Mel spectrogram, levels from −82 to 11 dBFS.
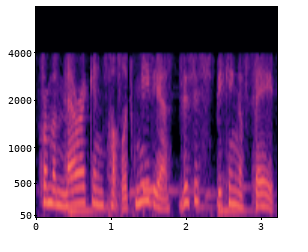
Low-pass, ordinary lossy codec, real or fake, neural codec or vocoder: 7.2 kHz; AAC, 16 kbps; real; none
